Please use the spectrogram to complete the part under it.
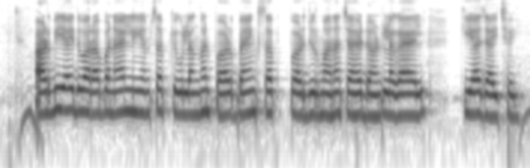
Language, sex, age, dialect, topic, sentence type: Magahi, female, 31-35, Western, banking, statement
